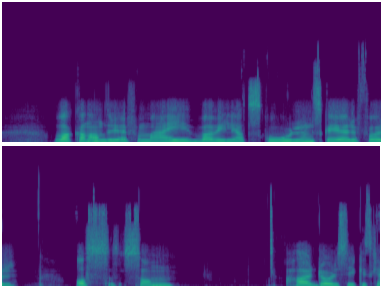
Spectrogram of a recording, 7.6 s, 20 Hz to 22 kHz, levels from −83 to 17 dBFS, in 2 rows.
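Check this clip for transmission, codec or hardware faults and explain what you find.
One codec fault runs through the whole clip: the speech carries plainly audible damage whose character points to Bluetooth SBC compression, likely at a low setting consistent with roughly 80 kbps. SBC splits the signal into a few wide sub-bands and hands out bits without a hearing model, so the upper bands get starved and everything is coarsely quantised. The treble flickers in and out while a gritty noise and aliasing cling to the speech. On a spectrogram the top bands look patchy and blocky, switching on and off.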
